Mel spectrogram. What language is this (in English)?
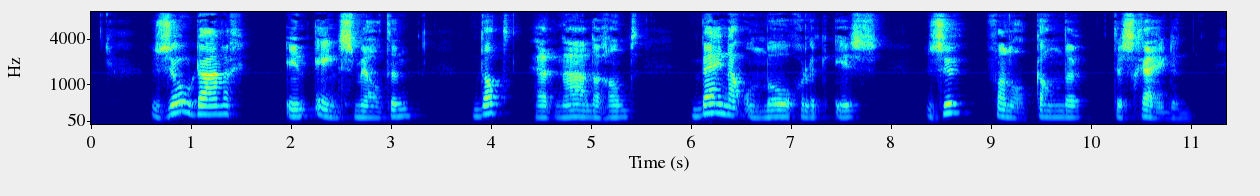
Dutch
